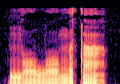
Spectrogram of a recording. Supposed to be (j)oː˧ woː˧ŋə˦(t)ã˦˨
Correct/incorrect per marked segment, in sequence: incorrect, correct

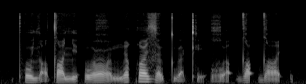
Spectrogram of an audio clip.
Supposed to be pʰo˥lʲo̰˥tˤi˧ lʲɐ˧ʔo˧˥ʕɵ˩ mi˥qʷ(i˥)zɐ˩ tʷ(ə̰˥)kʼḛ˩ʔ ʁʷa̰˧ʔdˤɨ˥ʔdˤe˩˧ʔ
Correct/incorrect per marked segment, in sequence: correct, incorrect

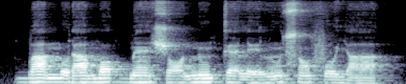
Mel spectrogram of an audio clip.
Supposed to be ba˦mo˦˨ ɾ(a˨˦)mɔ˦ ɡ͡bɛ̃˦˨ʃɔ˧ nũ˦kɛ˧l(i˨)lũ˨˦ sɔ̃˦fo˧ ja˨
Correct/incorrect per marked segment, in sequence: correct, incorrect

